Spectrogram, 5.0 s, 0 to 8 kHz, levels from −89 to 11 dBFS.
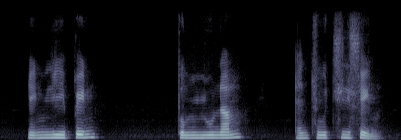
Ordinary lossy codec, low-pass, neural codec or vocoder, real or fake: AAC, 48 kbps; 7.2 kHz; autoencoder, 22.05 kHz, a latent of 192 numbers a frame, VITS, trained on one speaker; fake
